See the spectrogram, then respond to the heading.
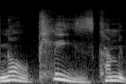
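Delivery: mock, slow, drawn-out begging tone. Retelling how a friend begged him to join an audition: imitating a friend begging. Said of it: "he begged me".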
